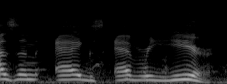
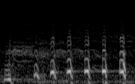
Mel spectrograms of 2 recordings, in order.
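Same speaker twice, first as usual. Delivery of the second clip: sudden high-pitched laugh; a shrieking burst of laughter; high squealing laugh. Real, not acted. Reacting to the cow's tongue.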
